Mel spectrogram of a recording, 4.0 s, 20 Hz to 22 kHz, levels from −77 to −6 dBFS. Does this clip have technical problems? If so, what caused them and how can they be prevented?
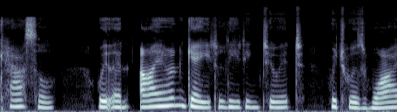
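Yes. From 2.37 s to the end of the clip, the speech shows imaging from linear upsampling. The top of the band goes dull, and a faint metallic shimmer rides on sibilants. Straight-line interpolation between samples leaves mirror copies of the spectrum at 12 to 24 kHz, very roughly 40 dB below the signal. This fits a 24 kHz source raised to 44.1 kHz. Unlike aliasing, the shimmer sits above the original band instead of folding down into it. Using a proper windowed-sinc or polyphase resampler prevents it.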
